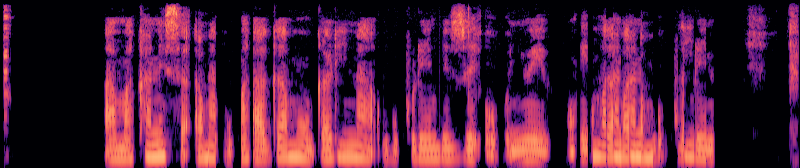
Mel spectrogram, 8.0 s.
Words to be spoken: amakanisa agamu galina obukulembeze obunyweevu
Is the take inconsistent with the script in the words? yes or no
yes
